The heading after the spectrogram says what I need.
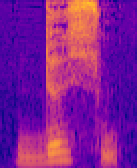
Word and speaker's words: dessous: Final S not pronounced here. Dessous.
